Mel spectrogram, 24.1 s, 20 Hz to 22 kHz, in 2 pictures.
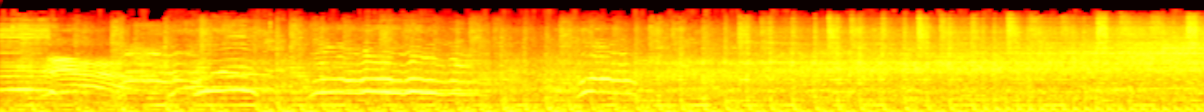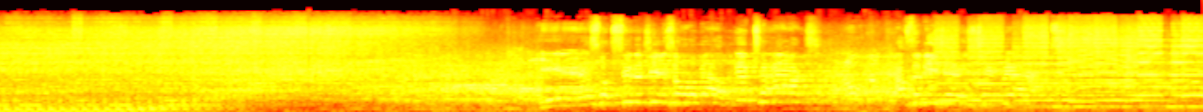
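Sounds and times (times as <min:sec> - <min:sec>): electronic dance music: 0:00.0 - 0:24.0.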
